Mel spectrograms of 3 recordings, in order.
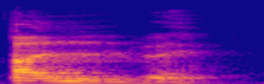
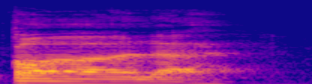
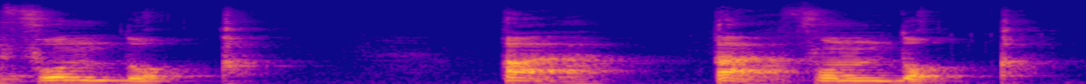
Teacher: Es uvular, ¿no? Se pronuncia como con la campanita.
